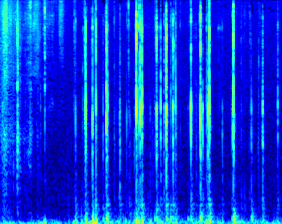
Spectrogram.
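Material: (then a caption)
Plastic. Fingertips type quickly on a backlit plastic mechanical keyboard with white plastic keycaps, giving fast, short tapping clicks. Each keystroke is a brief click with a dull low thump and a bright edge, with faint hiss between strokes.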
